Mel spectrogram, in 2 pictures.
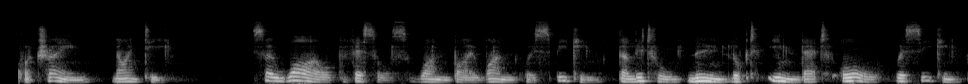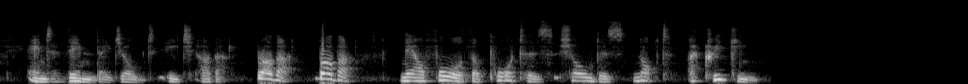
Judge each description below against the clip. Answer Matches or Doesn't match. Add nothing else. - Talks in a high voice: Doesn't match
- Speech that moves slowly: Matches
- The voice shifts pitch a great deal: Matches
